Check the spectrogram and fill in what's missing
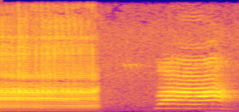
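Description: A person imitates a sheep bleating, giving two nasal "baa" calls with a short pause between them, loud and close.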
